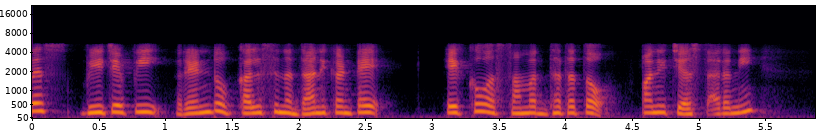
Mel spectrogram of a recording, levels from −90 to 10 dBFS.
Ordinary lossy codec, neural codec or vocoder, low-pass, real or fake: none; codec, 16 kHz, about 1 kbps, DyCAST, with the encoder's durations; 5.4 kHz; fake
